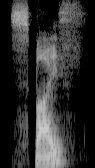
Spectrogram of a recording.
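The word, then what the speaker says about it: SPAICE: sp a i c I was told it's pronounced spice um uh uh uh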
